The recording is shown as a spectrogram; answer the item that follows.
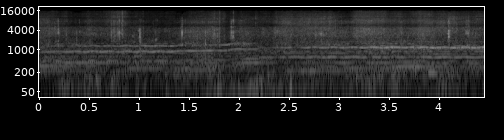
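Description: Instrumental intro of a rap track played back through a speaker outdoors, with held, slowly shifting melodic chords. Wind rumble sits on the microphone underneath.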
